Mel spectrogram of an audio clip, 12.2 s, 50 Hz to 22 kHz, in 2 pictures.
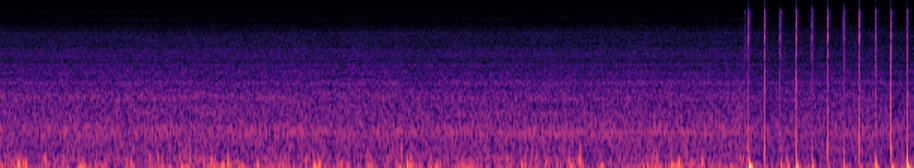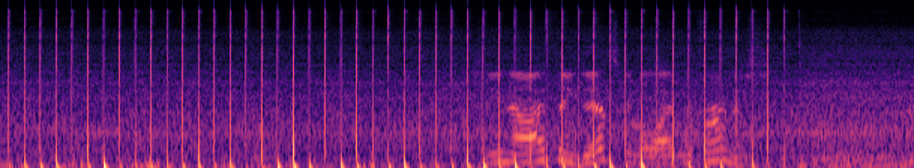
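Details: Atwood 8525 furnace igniter after adjusting the electrode-to-ground gap closer: sharp, evenly spaced spark ticks, about two to three a second, over a fan hum; the adjustment shortens how long it sparks during startup.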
